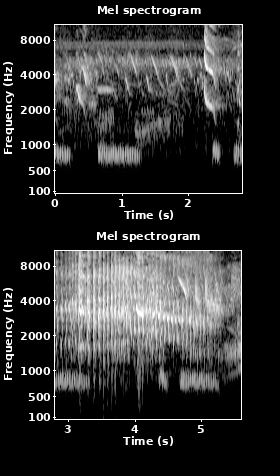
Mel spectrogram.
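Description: White-fronted Bee-eater giving squeaky, nasal chirps that swell into a rapid, rattling trilled burst, over a repeated low, even whistle and other birds.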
